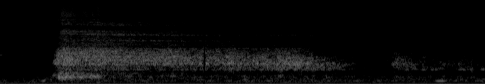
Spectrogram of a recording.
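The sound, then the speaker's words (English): A person breathing out in one long, extended exhalation during a guided breathing exercise: a steady, airy rush that starts abruptly, holds for about three seconds, then fades, followed by a softer breath. “So we'll inhale, ready, and now exhale, extended.”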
